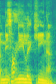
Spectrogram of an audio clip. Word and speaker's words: Ntilikina: I can't pronounce this guy's last name. The guy from France. Oh, Ntilikina.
